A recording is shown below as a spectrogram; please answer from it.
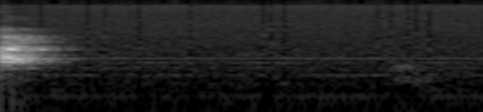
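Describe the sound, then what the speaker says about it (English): A dog gives a single short, loud bark indoors at a home, then only a faint steady hum follows. "I don't even think that's our dog."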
